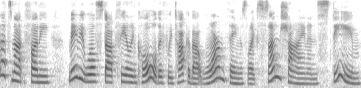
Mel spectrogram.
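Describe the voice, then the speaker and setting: A woman's put-on character voice, fairly high-pitched and fairly slow. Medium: read story.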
